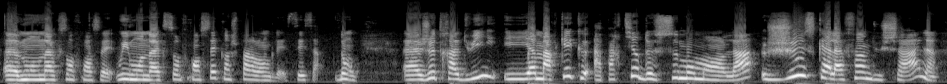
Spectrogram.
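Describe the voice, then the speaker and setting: A young adult woman with a French accent, patiently explaining a knitting lesson step by step, often pausing and checking in with her students. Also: a little high, lively intonation. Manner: patient, explanatory, frequent hesitations and checks "d'accord?". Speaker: knitting teacher. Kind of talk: live online knitting lesson.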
